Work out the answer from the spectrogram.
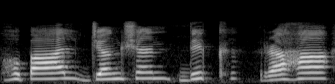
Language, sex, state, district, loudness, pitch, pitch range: Hindi, female, Madhya Pradesh, Bhopal, -15 LUFS, 260 Hz, 240-275 Hz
